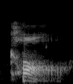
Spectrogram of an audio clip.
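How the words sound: The final R is dropped, British style. "but for a British person, it is call"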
